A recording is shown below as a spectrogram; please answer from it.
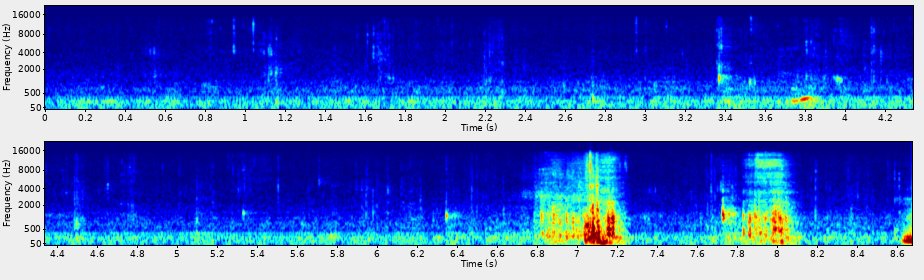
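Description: Close-miked eating at a table: soft chewing, lip smacks and small mouth clicks, then a loud crunchy bite about seven seconds in and another shorter one near the end.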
